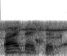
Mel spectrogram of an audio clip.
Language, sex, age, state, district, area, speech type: Kannada, male, 45-60, Karnataka, Udupi, rural, conversation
